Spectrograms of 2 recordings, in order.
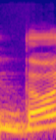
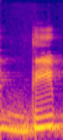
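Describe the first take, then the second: First: The word ends in a short 'uh' vowel. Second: The word ends in a long 'ee' vowel. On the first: The next word starts with a consonant sound. The speaker calls it wrong. "इसे द नहीं prefer करेंगे" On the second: The next word starts with a vowel sound. The speaker calls it right. "दी prefer करेंगे"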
